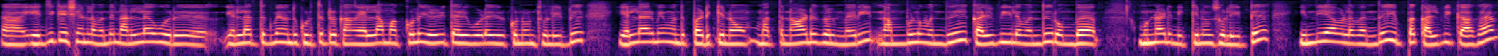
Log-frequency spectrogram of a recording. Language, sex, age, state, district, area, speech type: Tamil, female, 18-30, Tamil Nadu, Viluppuram, urban, spontaneous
